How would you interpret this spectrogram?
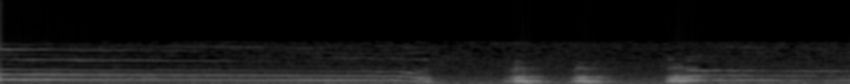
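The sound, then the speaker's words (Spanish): A dog, old Towser, howls in a long, drawn-out note that slides downward, then lets out three quick barks before starting another howl, all sounding faint and far away, raising a night alarm that reaches a distant farm. “Sus ladridos llegan a una lejana granja.”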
